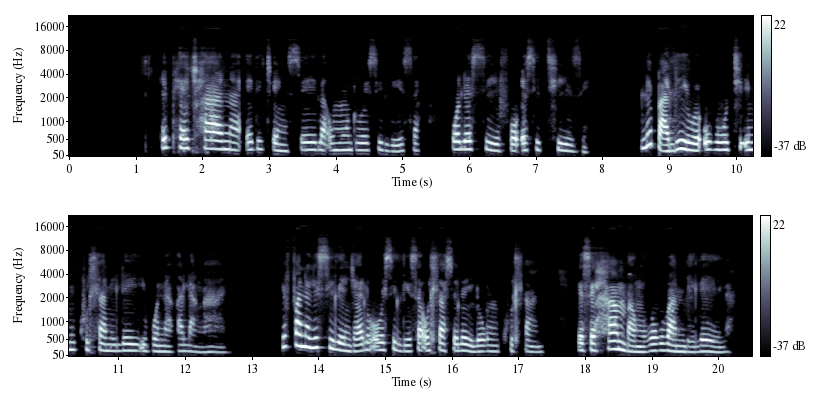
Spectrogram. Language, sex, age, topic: North Ndebele, female, 25-35, health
